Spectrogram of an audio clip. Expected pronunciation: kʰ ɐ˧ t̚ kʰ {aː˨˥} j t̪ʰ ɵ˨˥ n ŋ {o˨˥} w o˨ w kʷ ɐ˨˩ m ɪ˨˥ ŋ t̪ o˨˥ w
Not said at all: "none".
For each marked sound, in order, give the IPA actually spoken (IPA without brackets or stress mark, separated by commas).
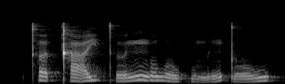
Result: aː˨˥, o˥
